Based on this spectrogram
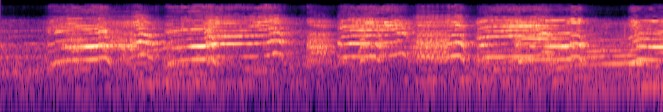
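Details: Laughing chickens at the final of a crowing contest give overlapping bursts of rapid, stuttering, laugh-like crows with bright harmonic notes that rise and fall, several birds calling at once.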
